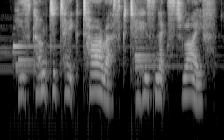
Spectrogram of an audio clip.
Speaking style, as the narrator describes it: whispered Merlin

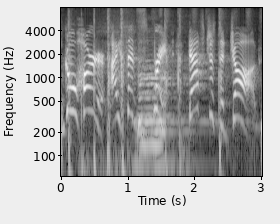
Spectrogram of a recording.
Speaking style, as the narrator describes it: He yelled

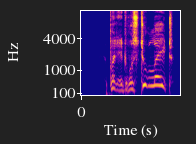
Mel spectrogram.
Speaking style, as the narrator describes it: shouted the crowd excitedly

